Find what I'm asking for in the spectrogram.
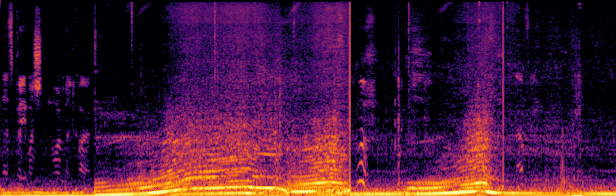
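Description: A Ford Focus ST fitted with a Pedal Commander throttle controller revs and accelerates in two strong pulls with a deep engine rumble and rising pitch, heard close from inside the car, with people talking over it.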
